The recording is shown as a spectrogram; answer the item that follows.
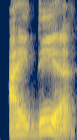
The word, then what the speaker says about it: idea: Mas toma cuidado, a pronúncia é um pouco diferente. Idea que se fala, idea.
